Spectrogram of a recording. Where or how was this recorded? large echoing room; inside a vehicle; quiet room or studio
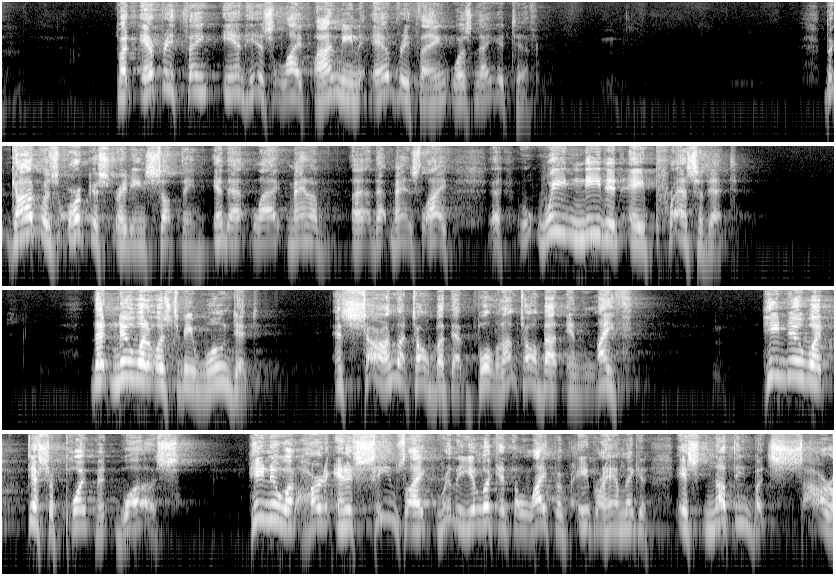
large echoing room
